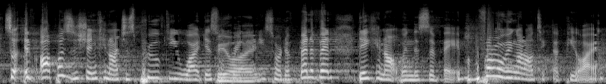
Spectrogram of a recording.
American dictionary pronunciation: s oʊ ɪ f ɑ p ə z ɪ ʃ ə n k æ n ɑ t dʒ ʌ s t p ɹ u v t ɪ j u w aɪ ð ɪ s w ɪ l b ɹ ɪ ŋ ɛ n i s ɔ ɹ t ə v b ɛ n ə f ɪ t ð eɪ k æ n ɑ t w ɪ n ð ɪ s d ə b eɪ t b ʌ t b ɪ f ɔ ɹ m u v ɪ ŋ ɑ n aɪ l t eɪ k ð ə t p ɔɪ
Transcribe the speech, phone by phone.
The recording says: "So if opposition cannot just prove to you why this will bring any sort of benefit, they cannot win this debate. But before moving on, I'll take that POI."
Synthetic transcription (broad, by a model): s oʊ ɪ f ɑ p ə z ɪ ʃ ə n k æ n ɑ t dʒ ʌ s p ɹ u v t ɪ j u w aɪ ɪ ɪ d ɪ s ɛ n i s ɔ ɹ t ə v b ɛ n ə f ɪ t ð eɪ k æ n ɑ t w ɪ n ð ɪ s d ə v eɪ b ʌ t b ɪ f ɔ ɹ m u v ɪ ŋ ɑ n aɪ l t eɪ k ð ə t p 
